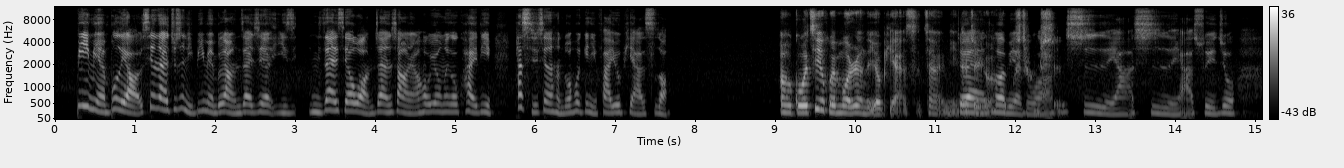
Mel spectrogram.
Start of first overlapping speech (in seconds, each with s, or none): 11.3 s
